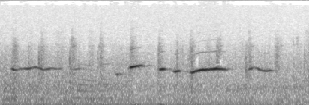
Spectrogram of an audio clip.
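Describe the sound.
A healer whistles a soft, wavering melody of short breathy notes and brief slides, unaccompanied, with faint rhythmic rattle shakes between the notes, during a San Pedro shamanic healing ceremony in the dark.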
